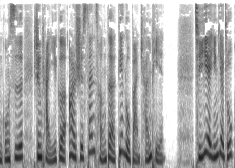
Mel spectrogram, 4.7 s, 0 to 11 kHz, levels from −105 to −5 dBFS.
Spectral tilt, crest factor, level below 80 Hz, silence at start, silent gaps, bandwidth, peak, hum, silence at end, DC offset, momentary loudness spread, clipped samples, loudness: -5 dB/octave; 16 dB; -52 dBFS; 0 s; none; 10.5 kHz; -10 dBFS; none; 0.05 s; under 0.1%; 7 LU; under 0.1%; -27 LUFS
